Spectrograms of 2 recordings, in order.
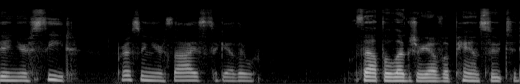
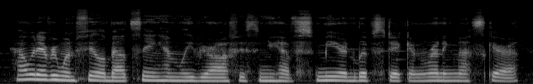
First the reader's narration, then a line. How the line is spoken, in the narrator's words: He chuckled at your quick li- reply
